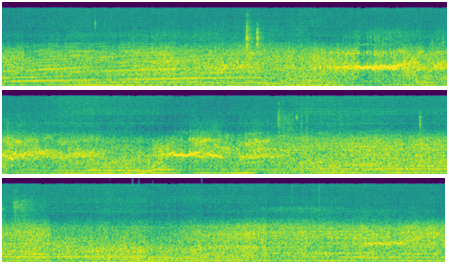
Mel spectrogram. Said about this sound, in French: Les voitures la dépassent.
